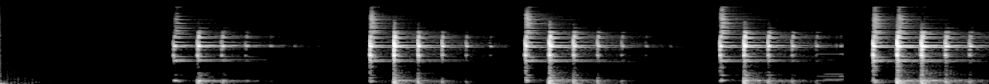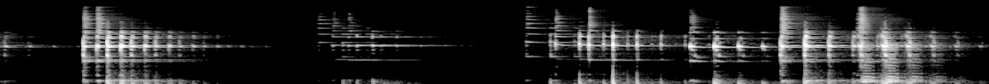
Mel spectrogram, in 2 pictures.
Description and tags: Some spooky sound effects created by using my guitar and a vintage analog delay unit. Medium delay.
